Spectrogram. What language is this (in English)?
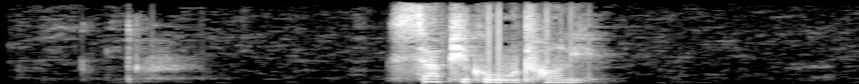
Chinese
